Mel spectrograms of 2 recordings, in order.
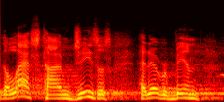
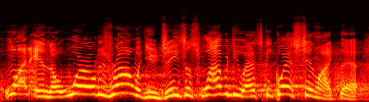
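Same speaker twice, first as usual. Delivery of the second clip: higher, put-out voice of the lame man; indignant man; 6 semitones higher than usual. Acted. Lame man snapping back at Jesus, indignant and higher. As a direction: bristle at a silly question.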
